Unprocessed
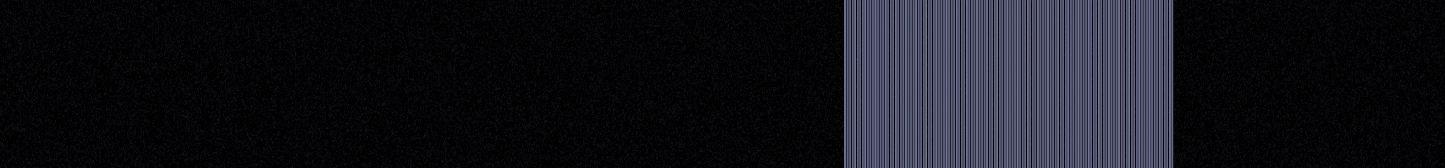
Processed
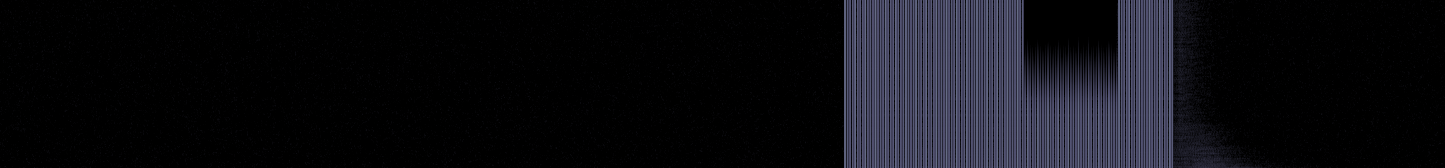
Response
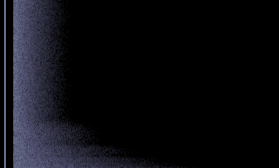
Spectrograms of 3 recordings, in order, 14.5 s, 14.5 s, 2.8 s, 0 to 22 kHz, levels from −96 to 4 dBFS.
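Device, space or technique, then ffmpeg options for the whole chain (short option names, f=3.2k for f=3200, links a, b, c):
compressed reverb return: -filter_complex "[0:a]asplit=2[a][b];[1:a]atrim=start_sample=2205[c];[b][c]afir=irnorm=-1:irlink=0,acompressor=threshold=-45dB:ratio=10,volume=-15.5dB[d];[a][d]amix=inputs=2:normalize=0,asettb=1/sr,asplit=3[e][f][g];[e]atrim=end=10.234[h];[f]atrim=start=10.23:end=11.17,asetpts=PTS-STARTPTS,afade=t=in:d=0.004:c=qsin,afade=t=out:st=0.936:d=0.004:c=qsin,lowpass=f=8.9k:w=0.5412,lowpass=f=8.9k:w=1.3066[i];[g]atrim=start=11.166[j];[h][i]acrossfade=d=0.004:c1=hsin:c2=qsin[k];[k][j]acrossfade=d=0.004:c1=qsin:c2=hsin,volume=-4.5dB"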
